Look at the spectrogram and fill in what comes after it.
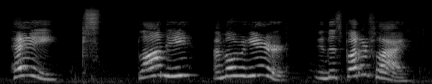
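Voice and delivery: very high, loud little fairy voice. Voicing a game's butterfly character: Navi voice. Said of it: "let's give him Navi's voice".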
